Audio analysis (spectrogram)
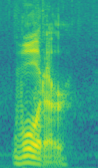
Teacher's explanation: Americans, they have soft T's, and then they pronounce their R's, so they go water, you know?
